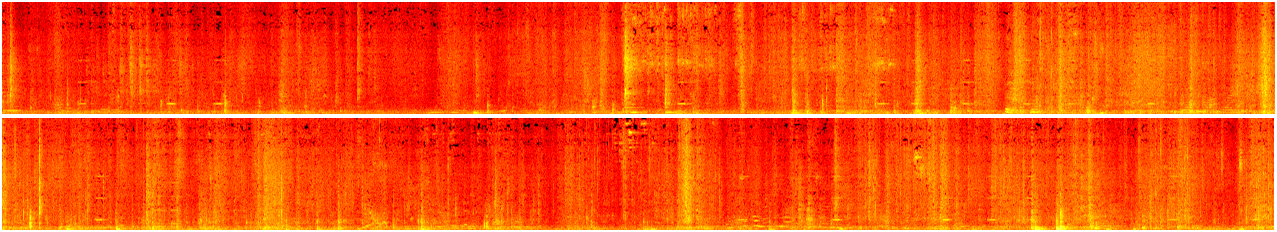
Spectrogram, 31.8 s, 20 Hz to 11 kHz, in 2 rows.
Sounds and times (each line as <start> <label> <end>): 2.8 Packing bags 31.8
10.9 beeping 15.4
25.0 beeping 26.6
27.6 beeping 29.0
30.4 beeping 31.8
